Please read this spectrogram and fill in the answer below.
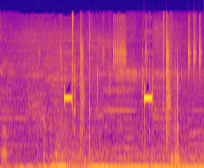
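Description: Inside a car: a few clicks and knocks, two short high electronic beeps about a second and a half apart, and a low steady rumble that comes in about a second in, consistent with the engine starting and running.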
